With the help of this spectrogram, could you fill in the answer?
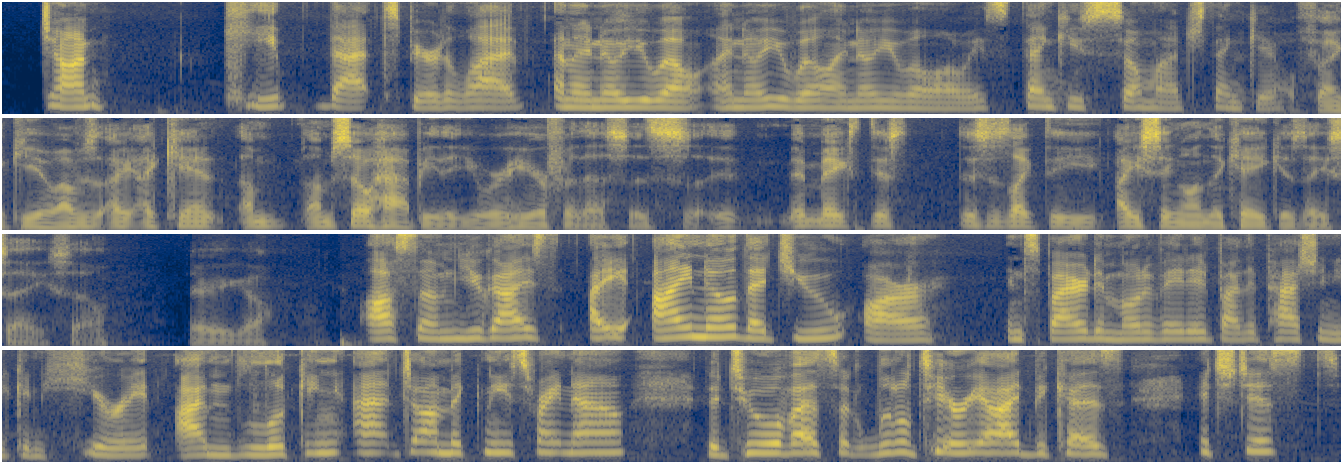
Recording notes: Live from the Road. On the grounds of a Disney resort.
